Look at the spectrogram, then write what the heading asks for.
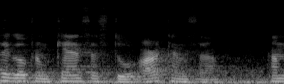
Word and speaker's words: Arkansas: wrong is are kansas i know in english i'm supposed to say arkansas but to me it's spelled the same way as in spanish and it's just like kansas by just adding art at the beginning so i'm like how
